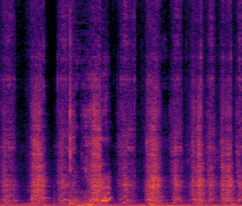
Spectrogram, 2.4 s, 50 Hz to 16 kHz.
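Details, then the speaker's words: Land Rover Discovery 3 (LR3) front upper suspension arm worked back and forth gives dry, rasping creaks; creaking heard while driving at low speed, not at higher speed; worn upper arm joint suspected, arms being replaced. "I keep getting any creaking noises when I'm driving so um and you can hear it low speed but you can't hear it when it's going when you're going faster"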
